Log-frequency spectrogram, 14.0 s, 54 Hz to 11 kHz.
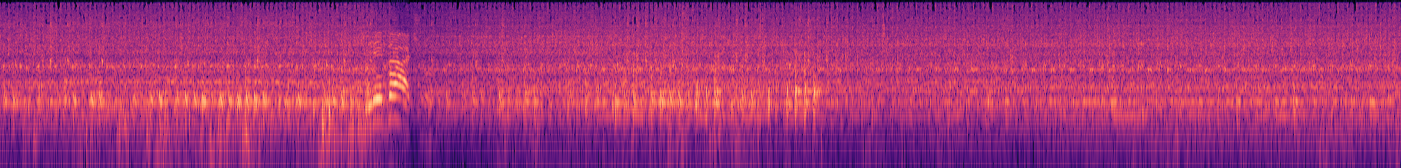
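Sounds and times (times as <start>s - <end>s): car engine idling: 0.0s - 14.0s
repetitive engine knock: 0.0s - 14.0s.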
